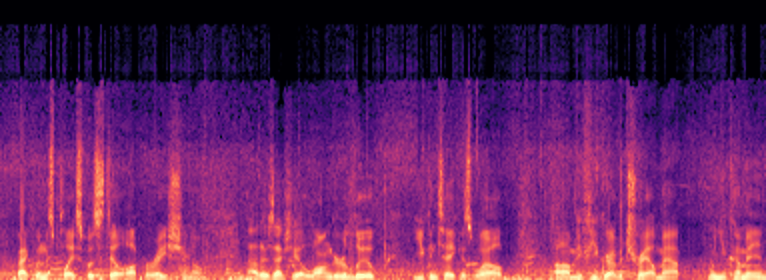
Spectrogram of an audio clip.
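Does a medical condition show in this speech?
No.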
